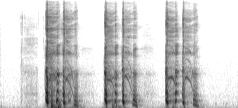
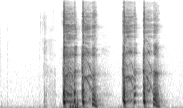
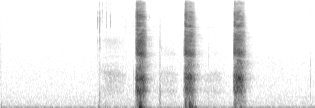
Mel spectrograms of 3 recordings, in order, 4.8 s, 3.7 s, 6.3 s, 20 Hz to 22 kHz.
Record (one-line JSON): {"three_cough_length": "4.8 s", "three_cough_amplitude": 30774, "three_cough_signal_mean_std_ratio": 0.3, "cough_length": "3.7 s", "cough_amplitude": 19377, "cough_signal_mean_std_ratio": 0.32, "exhalation_length": "6.3 s", "exhalation_amplitude": 10374, "exhalation_signal_mean_std_ratio": 0.24, "survey_phase": "alpha (2021-03-01 to 2021-08-12)", "age": "45-64", "gender": "Male", "wearing_mask": "No", "symptom_none": true, "smoker_status": "Never smoked", "respiratory_condition_asthma": false, "respiratory_condition_other": false, "recruitment_source": "REACT", "submission_delay": "2 days", "covid_test_result": "Negative", "covid_test_method": "RT-qPCR"}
